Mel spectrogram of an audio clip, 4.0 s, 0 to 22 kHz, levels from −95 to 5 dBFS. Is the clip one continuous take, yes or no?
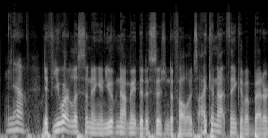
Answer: no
